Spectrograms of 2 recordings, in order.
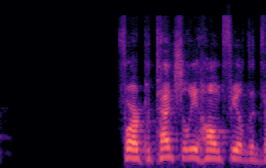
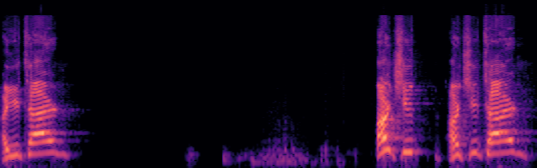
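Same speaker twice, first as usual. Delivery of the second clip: mocking disbelief; 7 semitones higher, 4 dB louder than usual. Mocking whoever complains about work.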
